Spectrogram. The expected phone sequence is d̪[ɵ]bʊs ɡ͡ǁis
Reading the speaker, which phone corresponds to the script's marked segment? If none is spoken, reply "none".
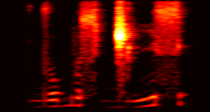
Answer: ʊ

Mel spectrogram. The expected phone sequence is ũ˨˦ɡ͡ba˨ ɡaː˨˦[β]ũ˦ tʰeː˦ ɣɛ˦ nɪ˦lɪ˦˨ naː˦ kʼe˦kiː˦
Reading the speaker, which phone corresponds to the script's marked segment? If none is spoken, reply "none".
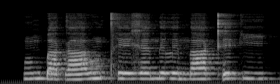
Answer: β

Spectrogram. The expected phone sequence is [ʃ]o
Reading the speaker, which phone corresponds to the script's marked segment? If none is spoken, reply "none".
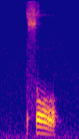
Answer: s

